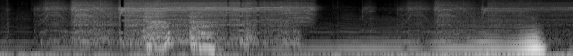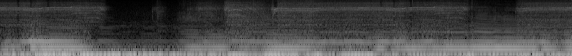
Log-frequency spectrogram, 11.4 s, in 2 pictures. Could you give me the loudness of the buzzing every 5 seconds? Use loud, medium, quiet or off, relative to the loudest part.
quiet, loud, medium.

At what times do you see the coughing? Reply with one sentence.
You can hear the coughing from 1.4 to 2.2 s.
